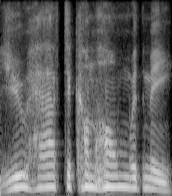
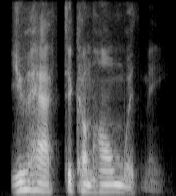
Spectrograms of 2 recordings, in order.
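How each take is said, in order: First: Pitched higher, pressing and urgent; passionate plea. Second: Said in the usual way. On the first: Retold or imitated. On the train, she pleads with the stranger passionately. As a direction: push the plea up, insistent. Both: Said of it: "she starts getting more passionate about it".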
